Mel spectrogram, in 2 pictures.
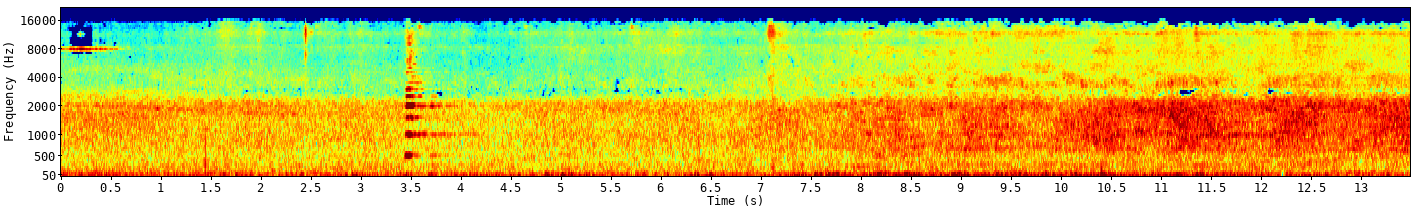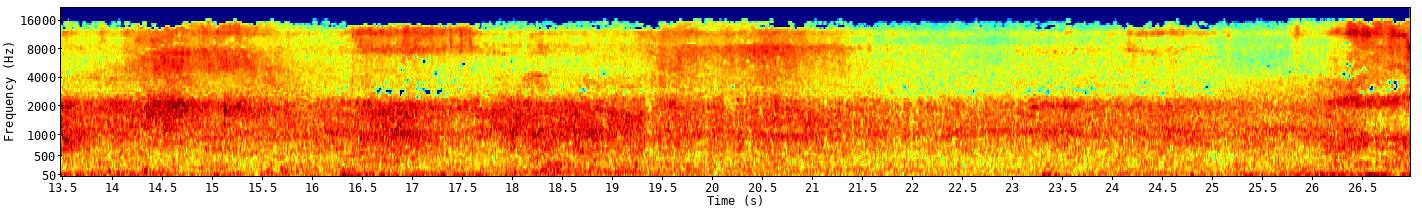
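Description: Distant city traffic rumbles steadily outdoors.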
